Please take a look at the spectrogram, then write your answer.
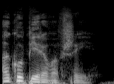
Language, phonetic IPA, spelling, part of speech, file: Russian, [ɐkʊˈpʲirəvəfʂɨj], оккупировавший, verb, Ru-оккупировавший.ogg
- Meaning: 1. past active imperfective participle of оккупи́ровать (okkupírovatʹ) 2. past active perfective participle of оккупи́ровать (okkupírovatʹ)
